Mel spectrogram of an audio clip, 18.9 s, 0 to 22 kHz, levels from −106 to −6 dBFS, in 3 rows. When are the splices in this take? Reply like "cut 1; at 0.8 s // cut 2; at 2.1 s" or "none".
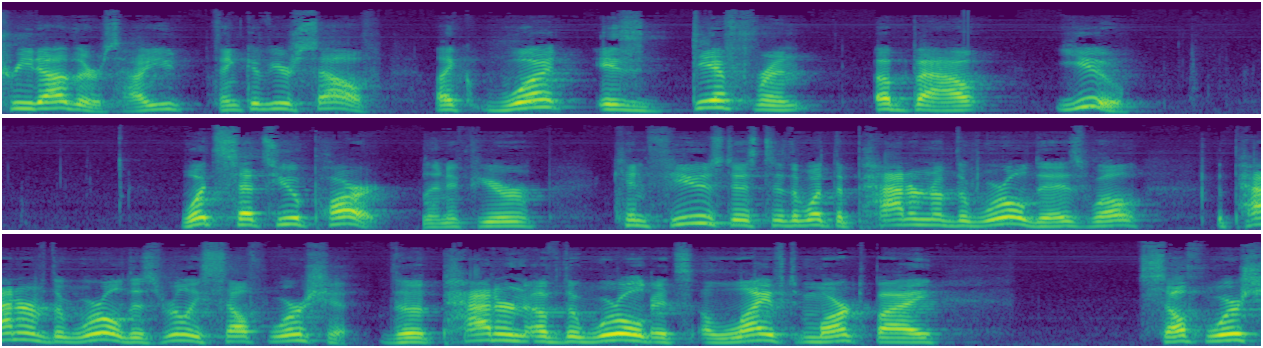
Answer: cut 1; at 8.4 s // cut 2; at 14.4 s // cut 3; at 15.8 s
